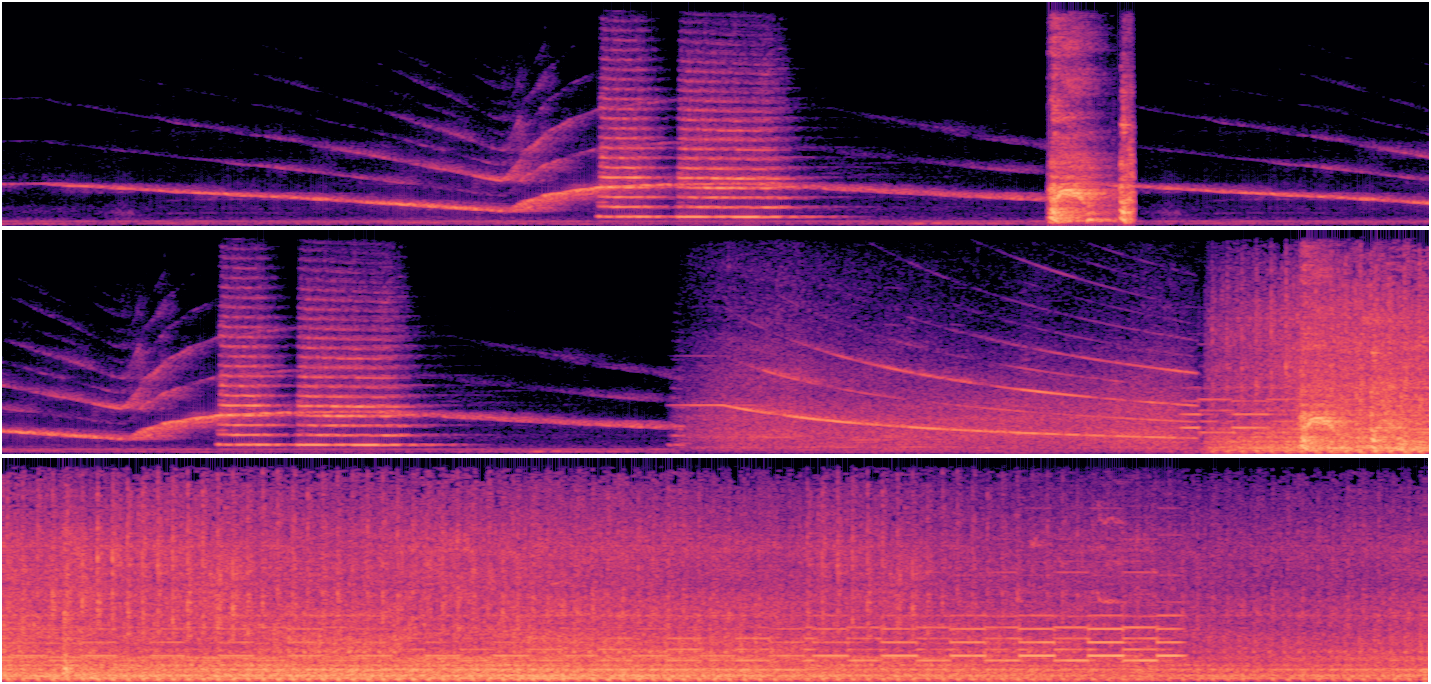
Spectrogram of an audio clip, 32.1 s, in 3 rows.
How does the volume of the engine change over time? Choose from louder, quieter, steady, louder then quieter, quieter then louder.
quieter.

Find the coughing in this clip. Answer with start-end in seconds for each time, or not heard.
7.8-8.6, 20.4-22.2.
